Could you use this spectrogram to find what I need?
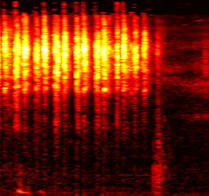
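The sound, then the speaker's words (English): Dice clatter rapidly inside a small hard dice roller, a quick run of bright clicks and rattles for well over a second before a brief thud and a trailing tap. “Let me get my little dice thing.”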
